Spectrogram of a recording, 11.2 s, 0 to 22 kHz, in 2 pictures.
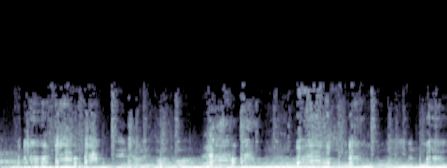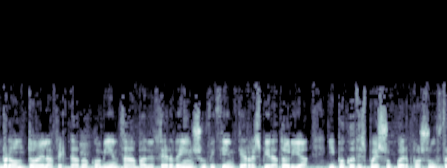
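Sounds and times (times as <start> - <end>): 
dense droning low background: 0.0 - 7.8
person coughing harshly: 0.2 - 1.4, 2.5 - 5.7
throat clearing: 0.2 - 1.4, 2.5 - 5.6
speech: 0.4 - 1.2, 5.7 - 11.1.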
